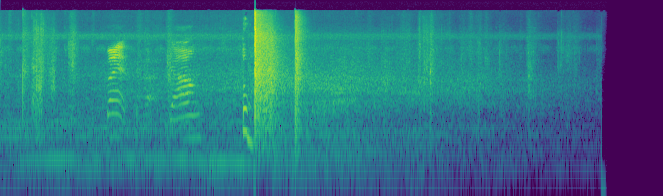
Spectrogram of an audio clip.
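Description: Firecrackers going off: two loud bangs about half a second apart around three seconds in, among smaller pops, with short calls from people's voices before them. The sound cuts off suddenly near the end.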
